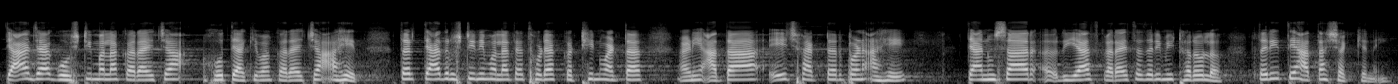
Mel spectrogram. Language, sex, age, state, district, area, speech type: Marathi, female, 45-60, Maharashtra, Buldhana, urban, spontaneous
